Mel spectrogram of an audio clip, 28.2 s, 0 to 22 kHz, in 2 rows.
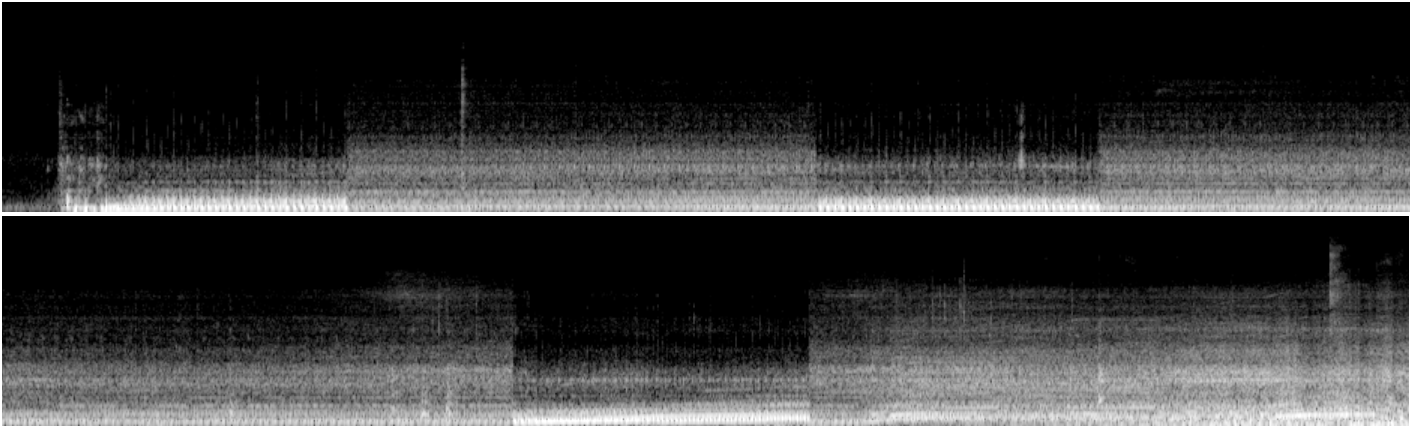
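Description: Audi SQ5's V6 engine and exhaust: it starts about half a second in and runs with louder stretches between quieter idling. In the last third it speeds up several times with the pitch rising as the car pulls away.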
